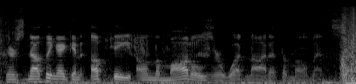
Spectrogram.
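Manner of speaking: usual speaking voice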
